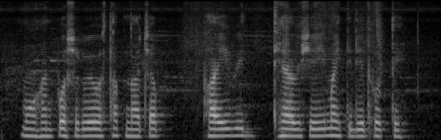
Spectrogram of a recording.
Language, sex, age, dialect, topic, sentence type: Marathi, male, 18-24, Standard Marathi, agriculture, statement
